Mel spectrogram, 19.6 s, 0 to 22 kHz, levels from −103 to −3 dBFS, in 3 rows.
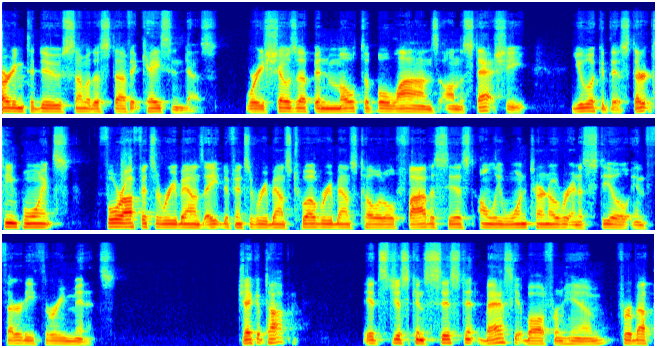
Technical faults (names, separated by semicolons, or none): short concealed packet loss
